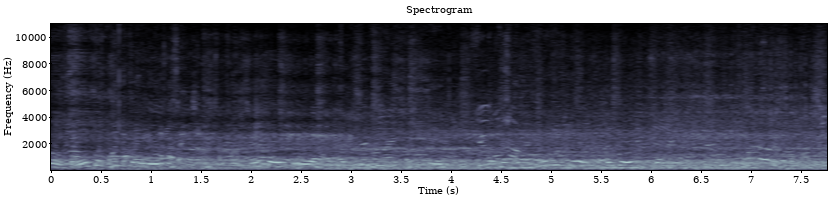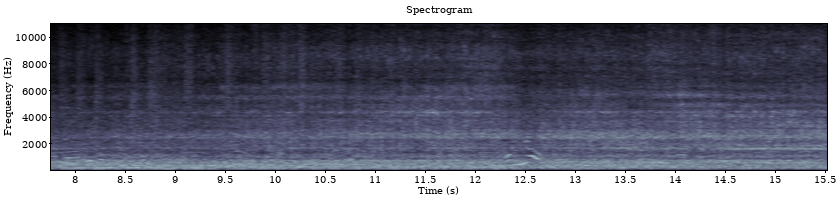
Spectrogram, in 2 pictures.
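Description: Tank tracks clatter and squeal on the ground.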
